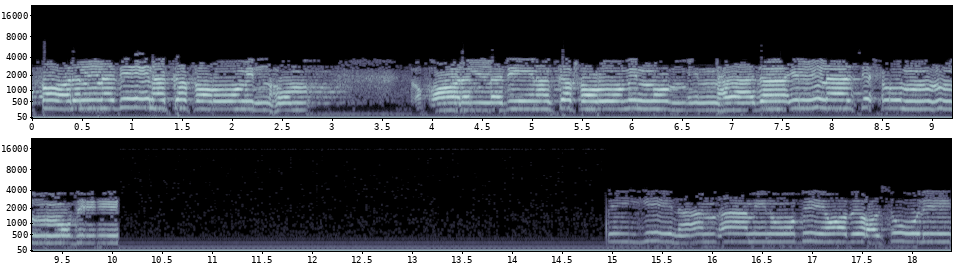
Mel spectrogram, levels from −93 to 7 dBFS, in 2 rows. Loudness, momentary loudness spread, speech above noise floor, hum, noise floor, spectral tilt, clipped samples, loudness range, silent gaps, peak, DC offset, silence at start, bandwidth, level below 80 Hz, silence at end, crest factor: -17 LUFS; 16 LU; 38 dB; none; -55 dBFS; -5.5 dB/octave; under 0.1%; 13 LU; none; -6 dBFS; 3%; 0 s; 5.2 kHz; -54 dBFS; 0 s; 14 dB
